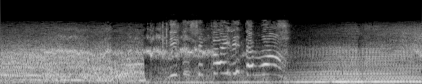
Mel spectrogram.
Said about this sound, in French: Alors économique, mais qui dérape bien quand même pour les Américains. Voici la R5 Turbo et son moteur mythique immortalisé dans une course-poursuite de James Bond.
